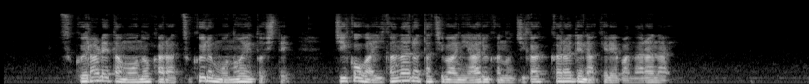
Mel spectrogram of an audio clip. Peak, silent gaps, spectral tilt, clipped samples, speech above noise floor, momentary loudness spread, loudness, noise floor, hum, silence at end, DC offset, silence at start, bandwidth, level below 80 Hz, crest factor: -2 dBFS; none; -6.5 dB/octave; under 0.1%; 37 dB; 11 LU; -16 LUFS; -53 dBFS; none; 1.4 s; under 0.1%; 0.6 s; 11.5 kHz; -46 dBFS; 14 dB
